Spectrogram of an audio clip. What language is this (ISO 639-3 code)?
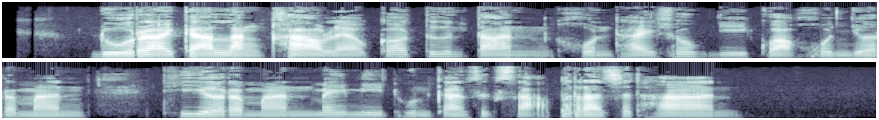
tha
